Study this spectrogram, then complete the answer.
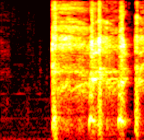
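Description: A woman breaks into a short coughing fit after a moment of quiet: four harsh, close coughs in quick, uneven succession.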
